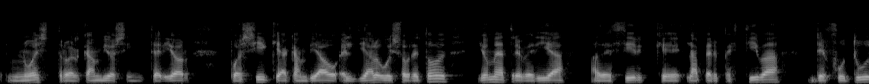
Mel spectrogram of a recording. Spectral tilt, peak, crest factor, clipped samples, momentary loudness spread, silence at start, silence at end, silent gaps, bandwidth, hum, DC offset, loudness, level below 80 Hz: -5 dB/octave; -14 dBFS; 18 dB; under 0.1%; 6 LU; 0.1 s; 0 s; 0.51-0.56 s, 1.47-1.51 s, 2.20-2.31 s, 4.67-4.76 s, 5.77-5.90 s, 6.50-6.56 s, 7.39-7.45 s, 7.98-8.06 s; 7.6 kHz; none; under 0.1%; -31 LUFS; -74 dBFS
